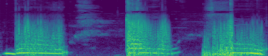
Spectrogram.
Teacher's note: இரு உதடுகளையும் குவித்து வெளிப்படுத்துவது போல், அதுதான் ஊ. 2 லிப்ஸும் வந்து நம்ம ரவுண்ட் பண்ணோம் அப்படின்னா அந்த தொம்மா சவுண்ட் கிடைக்கும்.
